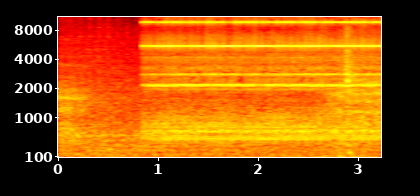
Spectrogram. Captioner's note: telephone rings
